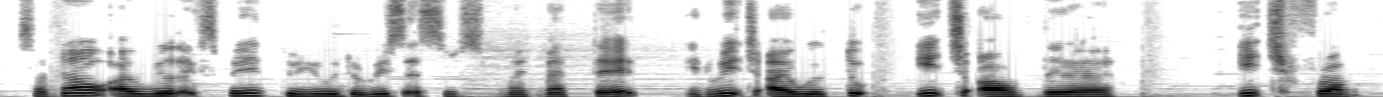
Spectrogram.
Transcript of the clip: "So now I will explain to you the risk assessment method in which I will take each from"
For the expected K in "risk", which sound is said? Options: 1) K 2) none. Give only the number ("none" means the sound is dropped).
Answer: 2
